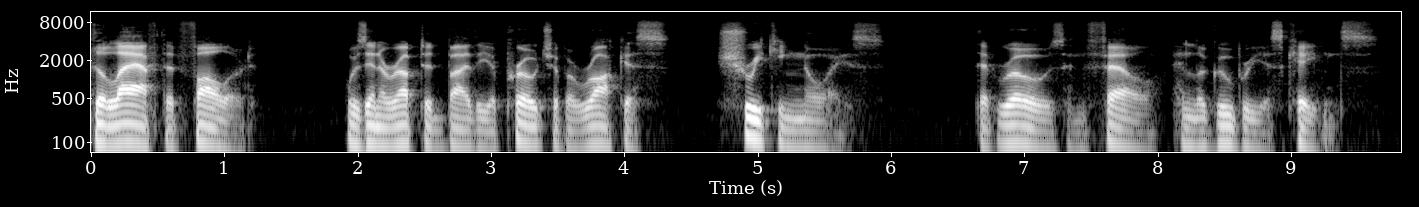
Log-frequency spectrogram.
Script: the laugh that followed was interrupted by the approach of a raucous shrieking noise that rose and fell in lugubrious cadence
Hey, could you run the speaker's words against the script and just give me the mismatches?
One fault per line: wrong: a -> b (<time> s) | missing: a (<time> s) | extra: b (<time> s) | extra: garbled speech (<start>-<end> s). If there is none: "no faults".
no faults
